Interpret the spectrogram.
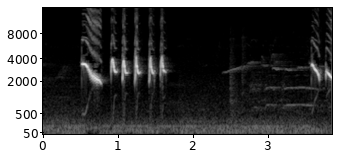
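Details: Anis merah song for goading reluctant birds into song: a long falling whistle, then five short bright chirps in quick succession, silence with a faint distant whistle, and two further slurred notes.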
